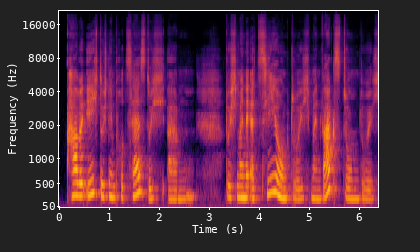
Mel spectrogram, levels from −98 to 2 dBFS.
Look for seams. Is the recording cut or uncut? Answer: uncut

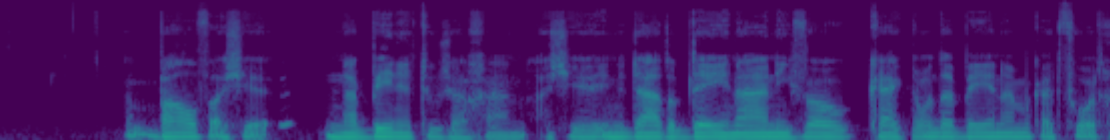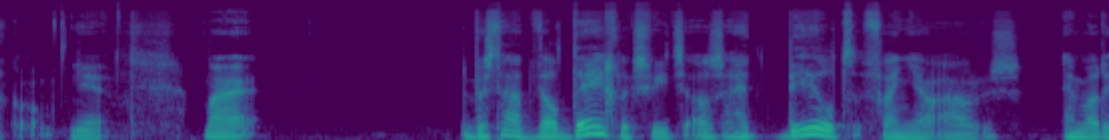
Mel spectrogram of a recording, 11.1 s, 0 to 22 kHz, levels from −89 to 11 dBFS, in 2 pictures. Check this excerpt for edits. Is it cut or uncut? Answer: cut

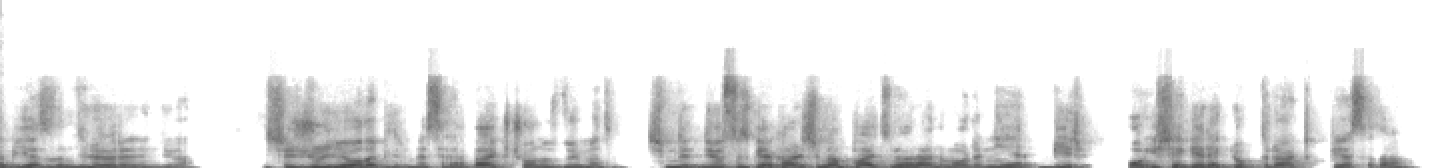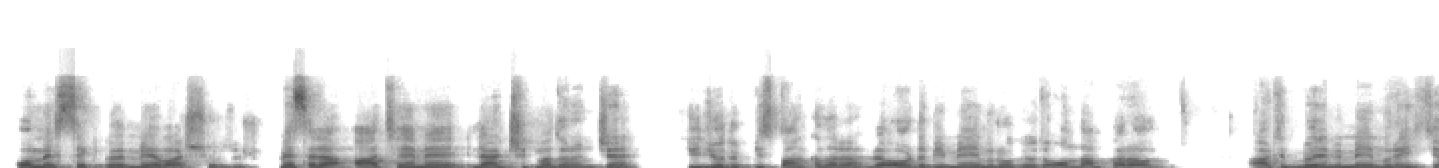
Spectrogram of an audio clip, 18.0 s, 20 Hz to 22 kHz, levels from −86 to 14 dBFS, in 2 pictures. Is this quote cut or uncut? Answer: cut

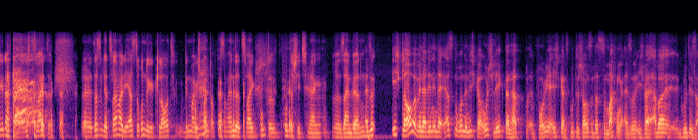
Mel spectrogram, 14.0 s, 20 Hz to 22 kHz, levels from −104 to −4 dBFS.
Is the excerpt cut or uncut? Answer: uncut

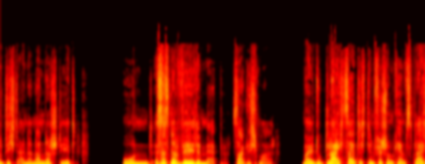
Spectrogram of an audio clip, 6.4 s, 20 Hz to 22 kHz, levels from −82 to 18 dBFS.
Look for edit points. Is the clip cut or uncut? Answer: uncut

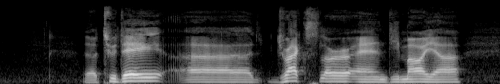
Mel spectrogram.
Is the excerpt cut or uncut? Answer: uncut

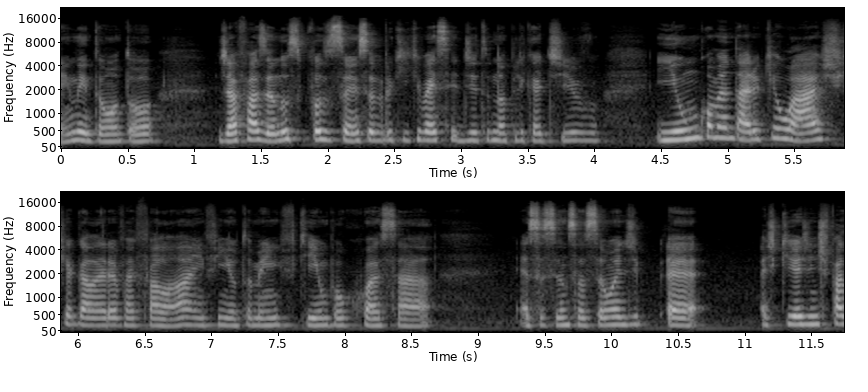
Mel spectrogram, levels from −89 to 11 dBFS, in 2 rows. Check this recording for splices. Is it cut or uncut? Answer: uncut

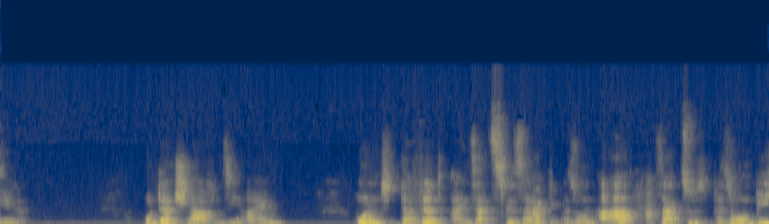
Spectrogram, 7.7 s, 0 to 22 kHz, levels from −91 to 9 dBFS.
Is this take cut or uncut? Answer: cut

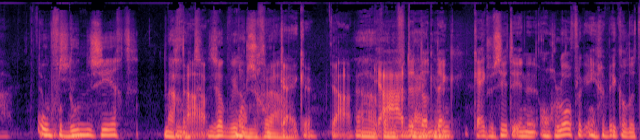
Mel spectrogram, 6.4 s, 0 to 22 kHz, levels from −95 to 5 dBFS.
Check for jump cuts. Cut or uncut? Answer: cut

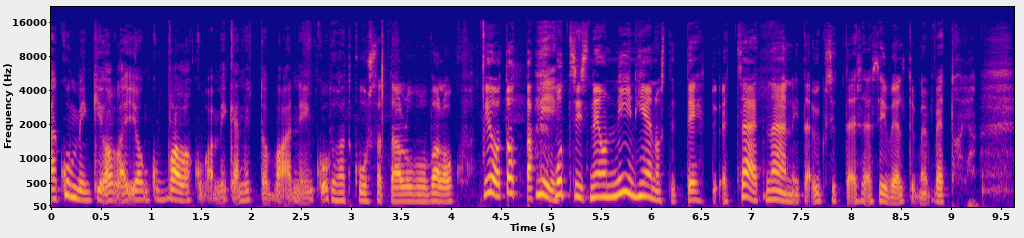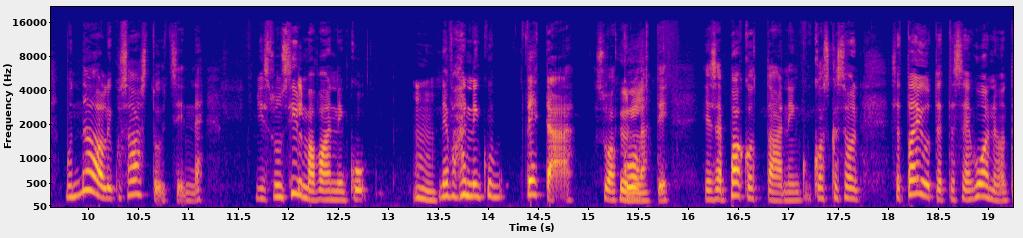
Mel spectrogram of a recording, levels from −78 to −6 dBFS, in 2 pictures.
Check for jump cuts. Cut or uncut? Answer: cut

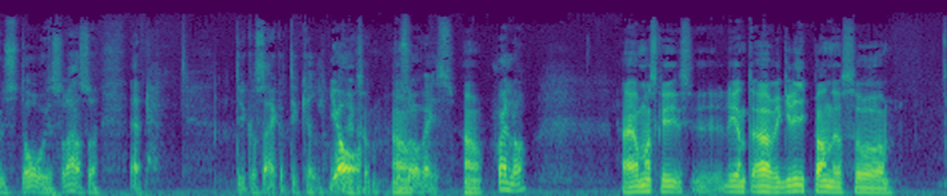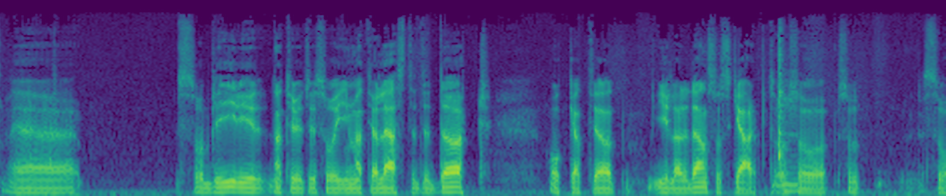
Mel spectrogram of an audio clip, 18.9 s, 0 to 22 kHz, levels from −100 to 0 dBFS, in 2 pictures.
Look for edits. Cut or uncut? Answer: cut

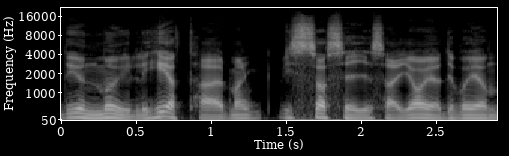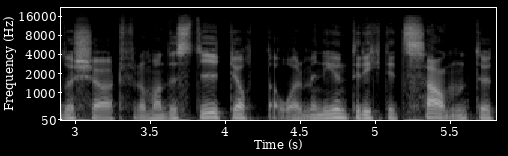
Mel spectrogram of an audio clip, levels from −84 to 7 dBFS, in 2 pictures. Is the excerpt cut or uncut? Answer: uncut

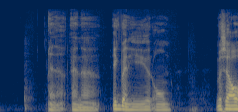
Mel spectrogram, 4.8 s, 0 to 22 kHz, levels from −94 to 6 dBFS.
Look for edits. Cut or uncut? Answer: uncut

